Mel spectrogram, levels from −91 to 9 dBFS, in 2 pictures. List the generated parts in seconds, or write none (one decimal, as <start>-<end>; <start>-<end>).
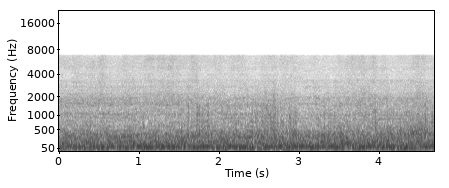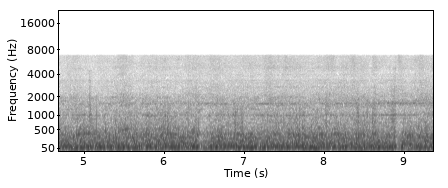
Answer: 0.0-9.4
